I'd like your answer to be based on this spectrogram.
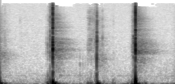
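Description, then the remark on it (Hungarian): A flip phone snapping open and shut four times in quick succession, each a sharp, bright plastic click with a brief rattle, alone with no talking. “Kinyit, becsuk ugyanilyenje van, legmenőbb.”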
